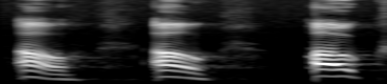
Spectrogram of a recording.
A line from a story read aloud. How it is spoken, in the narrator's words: cried the two girls rushing back to the table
